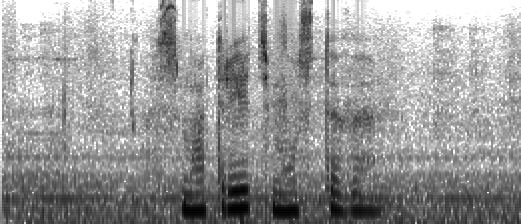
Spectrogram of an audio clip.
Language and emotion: Russian, sad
